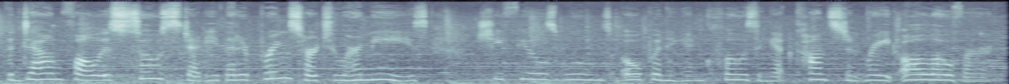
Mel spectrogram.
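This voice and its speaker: A woman narrating an audio drama in a measured storytelling voice. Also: on the high side. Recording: narration over loud music.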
